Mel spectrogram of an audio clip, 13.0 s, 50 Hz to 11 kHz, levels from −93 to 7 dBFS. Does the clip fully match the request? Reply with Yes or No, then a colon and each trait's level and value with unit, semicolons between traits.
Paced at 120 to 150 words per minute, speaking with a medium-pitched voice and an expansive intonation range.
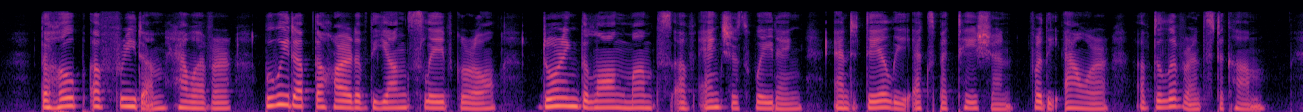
No: average, 145 wpm; medium, 180 Hz; average, 2.9 semitones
